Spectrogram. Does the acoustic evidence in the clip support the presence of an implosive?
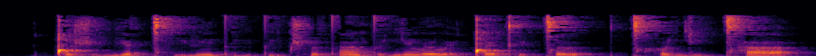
no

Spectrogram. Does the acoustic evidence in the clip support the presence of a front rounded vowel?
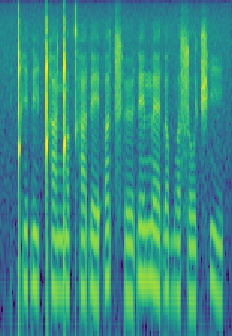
yes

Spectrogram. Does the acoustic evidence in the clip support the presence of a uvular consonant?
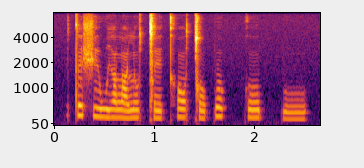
no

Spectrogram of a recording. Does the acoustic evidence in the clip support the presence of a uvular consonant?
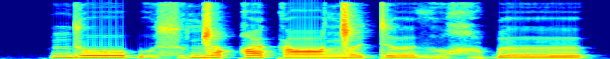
yes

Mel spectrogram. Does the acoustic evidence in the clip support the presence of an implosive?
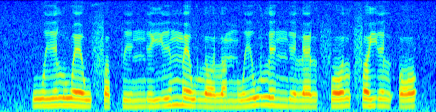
no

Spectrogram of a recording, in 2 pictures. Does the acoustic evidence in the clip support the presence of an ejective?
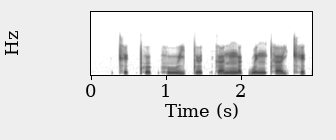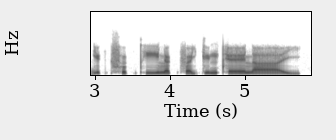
no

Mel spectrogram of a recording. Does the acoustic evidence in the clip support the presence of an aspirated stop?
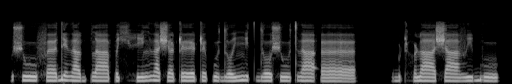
no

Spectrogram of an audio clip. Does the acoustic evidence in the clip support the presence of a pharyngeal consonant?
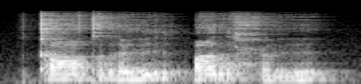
yes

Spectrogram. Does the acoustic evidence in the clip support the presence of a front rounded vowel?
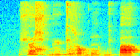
yes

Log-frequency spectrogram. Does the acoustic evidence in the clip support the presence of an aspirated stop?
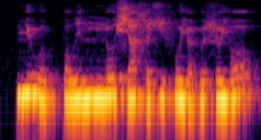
no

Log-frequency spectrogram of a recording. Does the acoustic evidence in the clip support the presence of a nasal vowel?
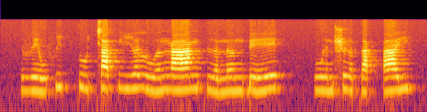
no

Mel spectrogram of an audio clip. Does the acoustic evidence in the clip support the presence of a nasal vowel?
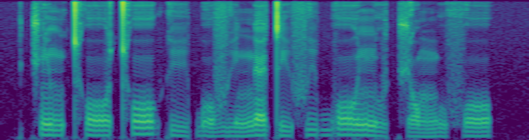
yes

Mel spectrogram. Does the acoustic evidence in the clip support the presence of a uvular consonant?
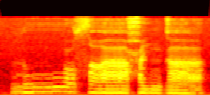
no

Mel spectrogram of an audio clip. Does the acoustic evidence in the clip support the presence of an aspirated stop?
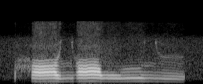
no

